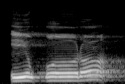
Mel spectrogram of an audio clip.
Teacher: yang mati asli di tengah kalimat qalqala sugro kita pantulkan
